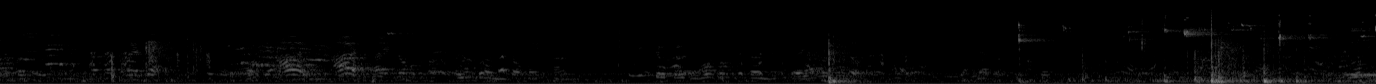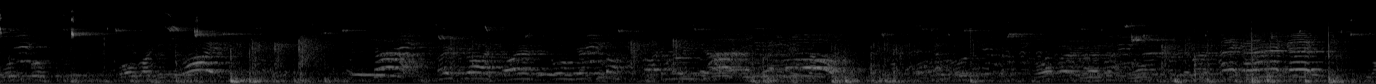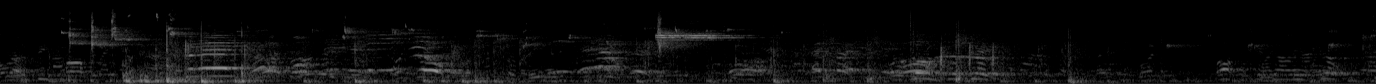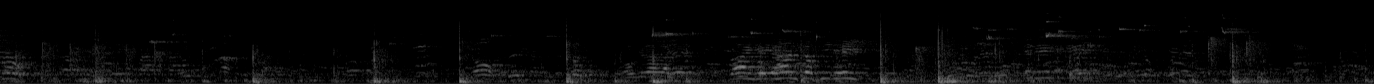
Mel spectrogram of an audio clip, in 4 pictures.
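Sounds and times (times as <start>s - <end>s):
indistinct shouting and talk: 0.0s - 55.0s.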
